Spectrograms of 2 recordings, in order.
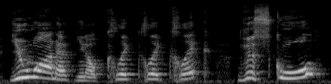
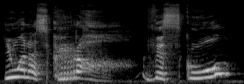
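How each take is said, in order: First: Loud, high taunt with mimed clicking sounds; loud mocking yell. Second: Loud, high and very slow, every word stretched; slow drawn-out yell. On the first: Classmate taunting Lewis in class, loud mocking yell. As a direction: shout the taunt for the whole room. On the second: Retold or imitated. Classmate repeating his taunt at Lewis, slow drawn-out yell. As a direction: drag the taunt out like a slurred chant. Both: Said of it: "yell this at the top of his lungs".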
